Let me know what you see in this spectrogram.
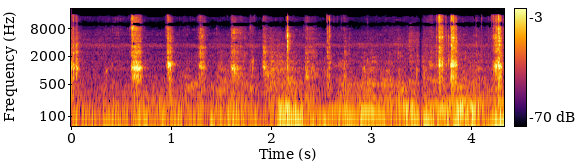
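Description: Crisp crunching of a fried banana fritter being bitten and chewed close to the microphone: a string of sharp, irregular clicks and crackles.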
